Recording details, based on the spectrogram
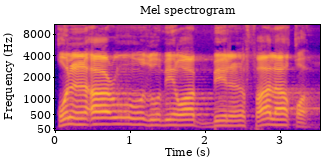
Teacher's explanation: قلقلہ خوب ظاہر ہوگا، آواز پلٹ کے آئے گی۔ تو یہاں پر قلقلہ ہوگا وقف کرنے کی صورت میں۔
